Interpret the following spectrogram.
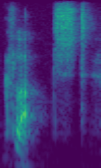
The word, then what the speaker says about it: clutched: one more time annoys clutched like clutch very good it has a teeth at the end okay clutched yes that's right if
